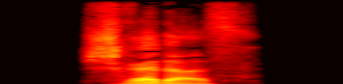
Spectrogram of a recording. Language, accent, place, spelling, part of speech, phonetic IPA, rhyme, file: German, Germany, Berlin, Schredders, noun, [ˈʃʁɛdɐs], -ɛdɐs, De-Schredders.ogg
- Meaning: genitive singular of Schredder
